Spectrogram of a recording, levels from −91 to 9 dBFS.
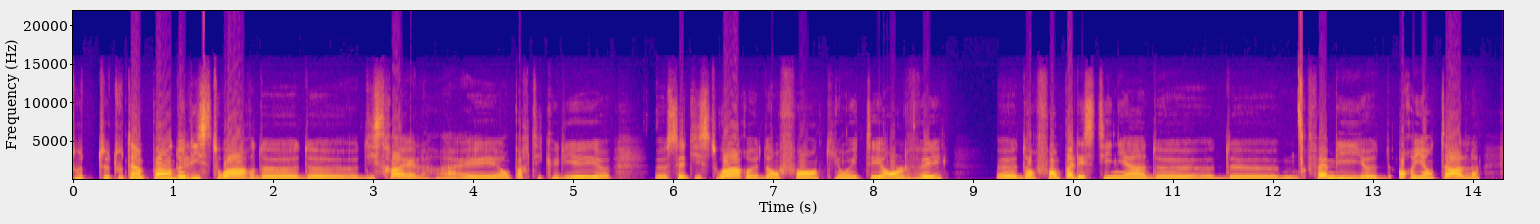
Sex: female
